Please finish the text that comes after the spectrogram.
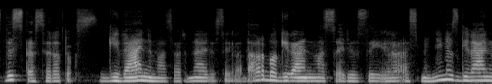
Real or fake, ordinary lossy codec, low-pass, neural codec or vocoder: fake; AAC, 64 kbps; 14.4 kHz; codec, 44.1 kHz, 2.6 kbps, DAC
